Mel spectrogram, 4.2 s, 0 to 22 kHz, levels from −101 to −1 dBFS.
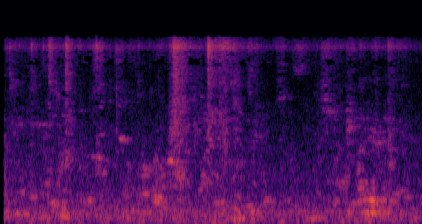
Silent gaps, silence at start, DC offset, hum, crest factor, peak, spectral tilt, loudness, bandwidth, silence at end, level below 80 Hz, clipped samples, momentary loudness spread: none; 0.05 s; under 0.1%; none; 22 dB; -30 dBFS; -3.5 dB/octave; -50 LUFS; 11.5 kHz; 0 s; -66 dBFS; under 0.1%; 10 LU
